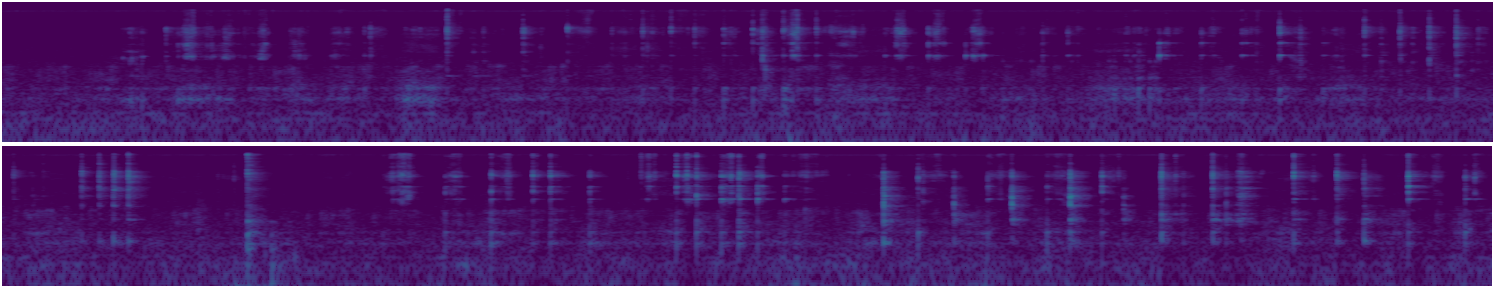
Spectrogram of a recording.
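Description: Spoon scraping thick chocolate cake batter out of a mixing bowl into a glass baking dish: irregular light scrapes and clinks, starting about a second and a half in and growing busier in the second half.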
